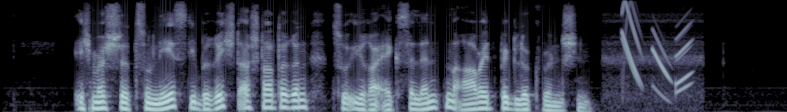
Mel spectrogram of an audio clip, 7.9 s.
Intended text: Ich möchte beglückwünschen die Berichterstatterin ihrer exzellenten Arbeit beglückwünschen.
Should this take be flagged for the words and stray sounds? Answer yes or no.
yes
